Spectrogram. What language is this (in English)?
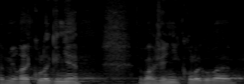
Czech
